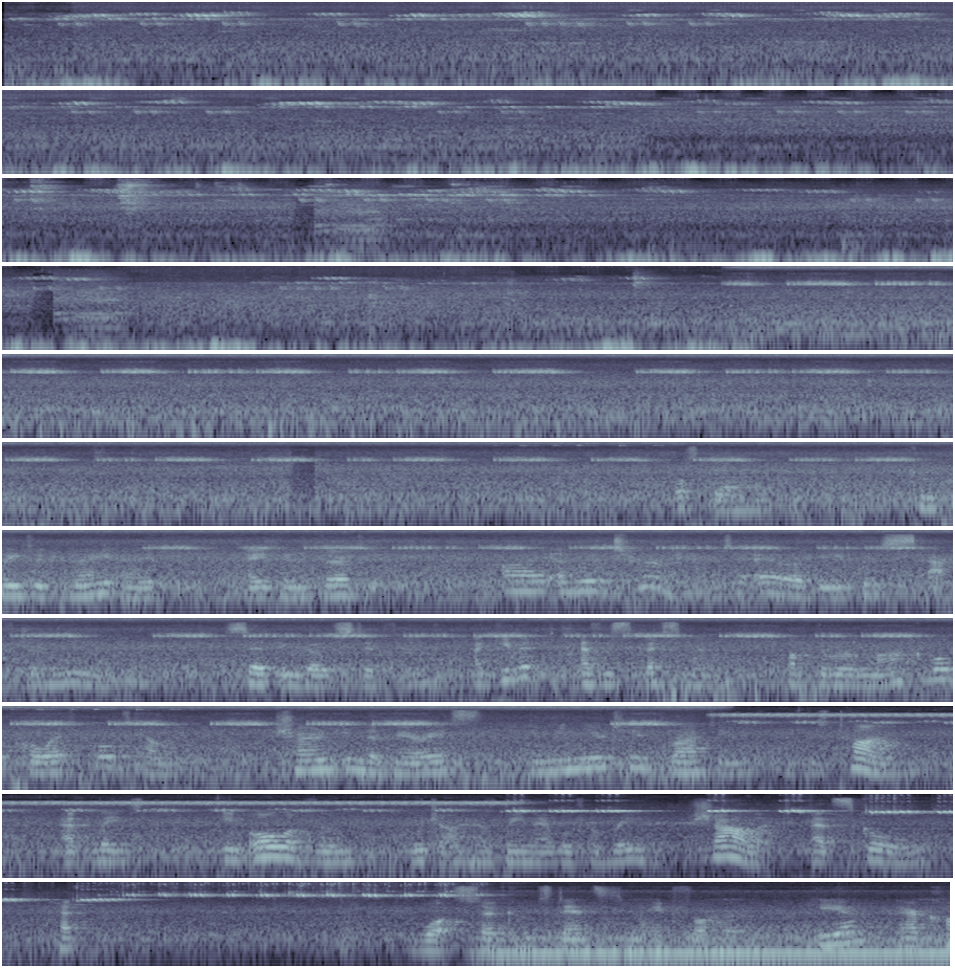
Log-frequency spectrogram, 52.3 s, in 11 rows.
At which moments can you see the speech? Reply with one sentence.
The speech can be heard from 27.1 to 27.6 s, from 28.3 to 47.9 s and from 49.5 to 52.2 s.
